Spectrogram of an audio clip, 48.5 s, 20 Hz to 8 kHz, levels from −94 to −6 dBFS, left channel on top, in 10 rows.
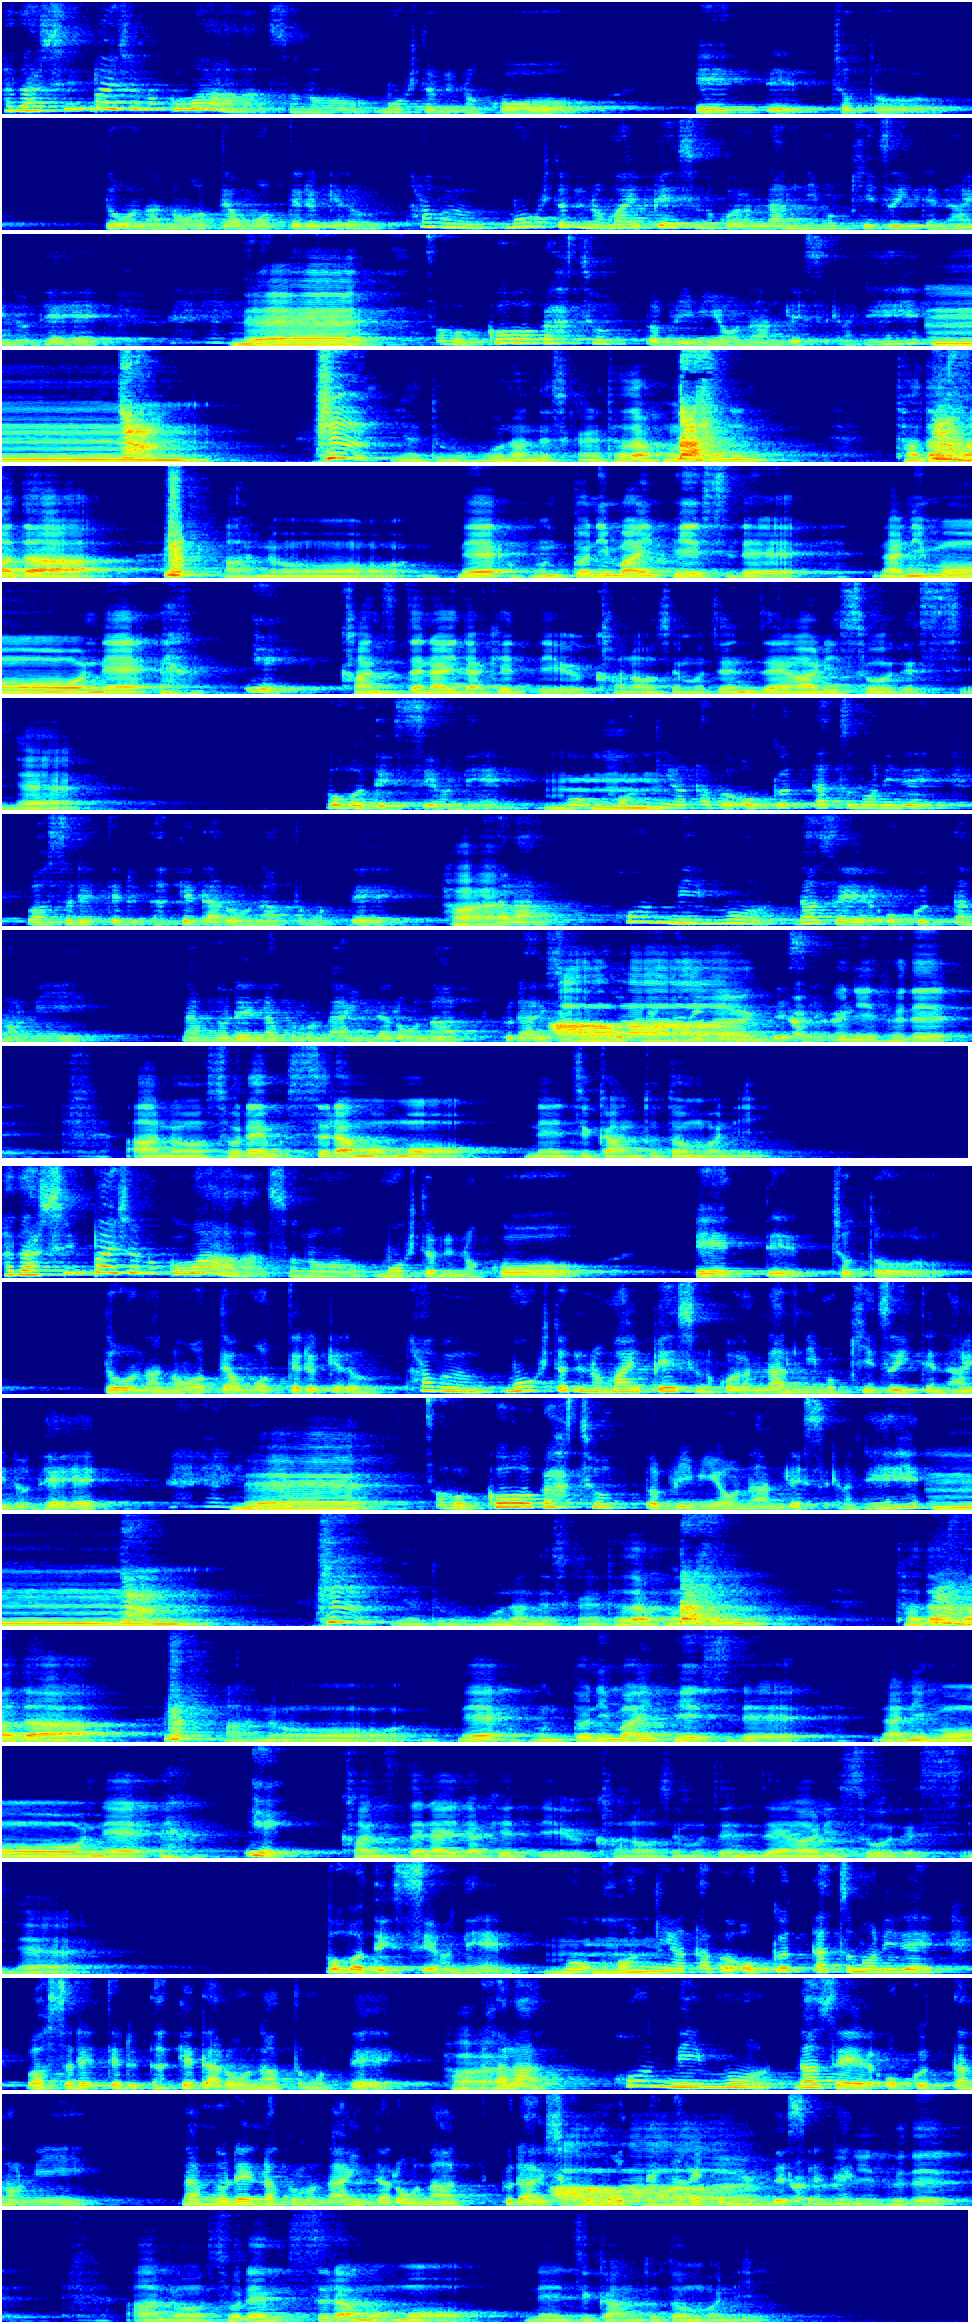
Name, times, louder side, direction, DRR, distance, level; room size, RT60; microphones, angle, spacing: voice 1, 0.0-2.9 3.5-4.7 5.4-10.2 10.5-10.9 11.9-14.3 25.5-25.7 30.7-35.9 36.4-36.7 37.0-39.2 39.7-43.1, right 4 dB, 60° right, 9 dB, 0.4 m, -38 dB
voice 2, 10.8-11.6 14.3-15.6 16.5-18.4 19.0-20.0 20.5-23.4 23.8-25.3 26.0-29.5 31.8-32.4 36.2-36.5 41.5-43.6 44.0-47.5, left 3 dB, 25° left, 10 dB, 0.4 m, -36 dB
sound 1, 15.1-15.4 16.1-16.4 17.9-18.1 19.2-19.4 20.2-20.3, left 7 dB, 90° left, 0.4 m, -28 dB
13.0 x 5.2 x 6.1 m, 1.0 s
head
